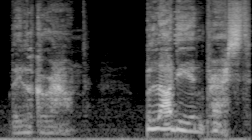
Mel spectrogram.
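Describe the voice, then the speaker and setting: A man whispers in a raspy, put-on character voice at a moderate pace. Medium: comedy sketch. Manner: hesitant, rambling.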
